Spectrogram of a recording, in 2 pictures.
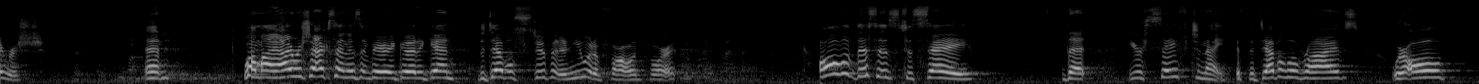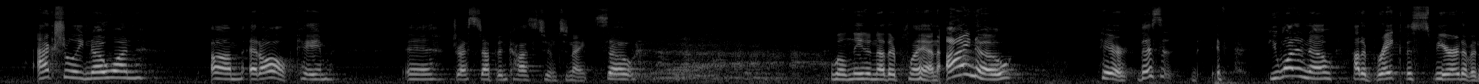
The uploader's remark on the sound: ATL Live was filmed in front of a live studio audience during our annual All The Laughs Festival.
